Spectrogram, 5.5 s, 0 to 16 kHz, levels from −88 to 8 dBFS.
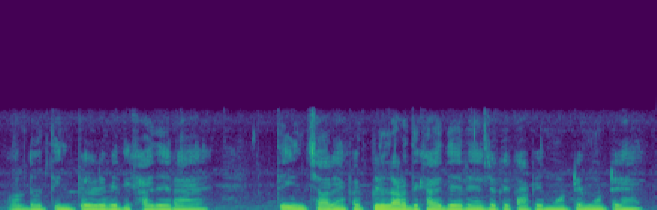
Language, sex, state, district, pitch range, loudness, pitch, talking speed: Hindi, male, Uttar Pradesh, Lalitpur, 140-145 Hz, -16 LUFS, 140 Hz, 250 wpm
